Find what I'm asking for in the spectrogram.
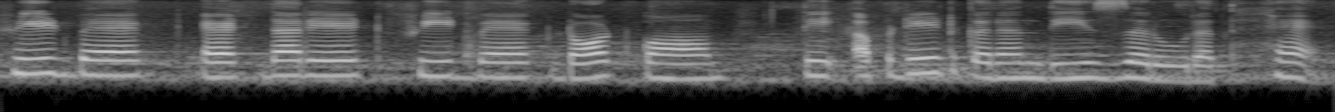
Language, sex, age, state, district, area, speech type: Punjabi, female, 45-60, Punjab, Jalandhar, urban, read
